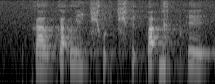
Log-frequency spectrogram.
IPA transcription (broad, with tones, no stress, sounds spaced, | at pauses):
k a˨ ʊ̯ k ä˦ ʔ l i˨ t͡ɕʰ ʊ˦ ʔ t͡ɕʰ ɪ˦ ʔ p ä˦ ʔ ɡ ɪ˦ ʔ pʰ e˦˨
